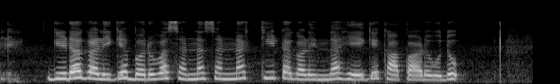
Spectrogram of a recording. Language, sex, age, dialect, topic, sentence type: Kannada, female, 41-45, Coastal/Dakshin, agriculture, question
